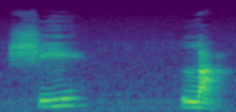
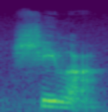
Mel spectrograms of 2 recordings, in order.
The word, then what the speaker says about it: Sheila: and it means musical and as pronounced she la Sheila and it can be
